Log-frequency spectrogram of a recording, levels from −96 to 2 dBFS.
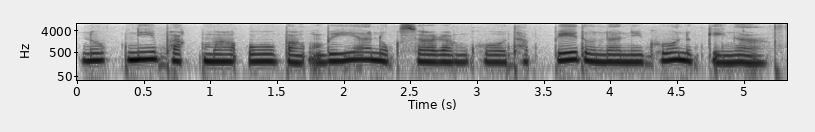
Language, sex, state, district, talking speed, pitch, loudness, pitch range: Garo, female, Meghalaya, North Garo Hills, 80 wpm, 210 Hz, -14 LUFS, 200-230 Hz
